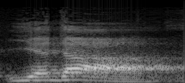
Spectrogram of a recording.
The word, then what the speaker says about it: yadah: The first one is yada. Everybody say yada. You spell that Y-A-D-A-H. And now it's not yada. You know, we say yada, yada, yada, yada. That means something's not important. It's yada.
